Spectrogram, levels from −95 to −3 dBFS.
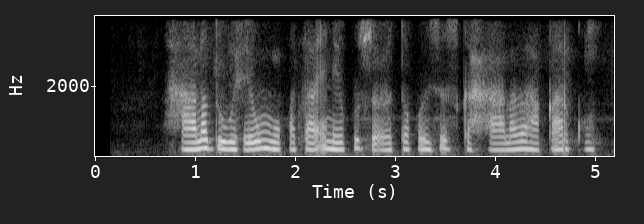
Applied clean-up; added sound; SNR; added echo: none; none; none; none.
